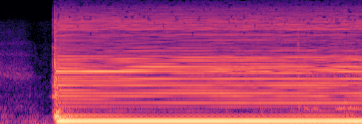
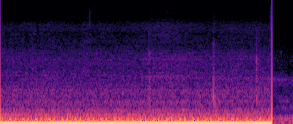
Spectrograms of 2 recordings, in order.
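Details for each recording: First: Auction machine: the engine catches and jumps straight to a high, steady buzzing race that never drops to idle. It sounds like it is running away, so it is shut down. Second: nothing sounds good i don't know this one's going on the watch list for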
